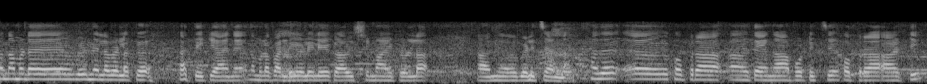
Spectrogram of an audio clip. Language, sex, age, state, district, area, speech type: Malayalam, female, 45-60, Kerala, Pathanamthitta, rural, spontaneous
